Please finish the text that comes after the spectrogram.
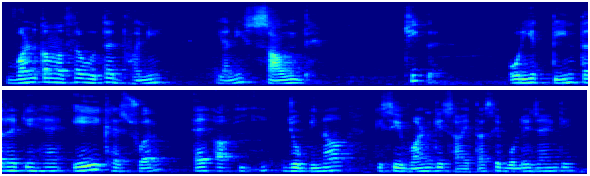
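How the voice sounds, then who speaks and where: Guy teaching grammar real slow, keeps repeating terms and asking questions, roomy echo. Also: medium pitch, fairly even intonation, a bit bright, a little hiss or hum. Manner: patient, repeats key terms and asks rhetorical questions. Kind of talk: Hindi grammar lesson.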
